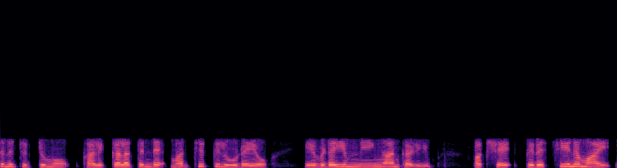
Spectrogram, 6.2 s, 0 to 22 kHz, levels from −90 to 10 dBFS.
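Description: From start to finish the speech sounds hoarse, buzzy and rough. The band is narrow, thin below roughly 250 Hz, and nothing is heard above 3.8 kHz. This is heavy Speex codec damage: the CELP coder has too few bits to model the excitation, so the voicing turns noisy and synthetic, and the telephone-like band of about 250 Hz to 3.5 kHz fits a low setting of around 8 kbps.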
